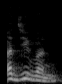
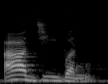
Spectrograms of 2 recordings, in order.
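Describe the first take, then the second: First: अजीवन with a short first a, ajeevan; wrong short a. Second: आजीवन with a long opening aa, aajeevan; correct long aa. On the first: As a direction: clip the opening vowel of अजीवन. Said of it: "अजीवन का कोई मतलब नहीं". (अजीवन को छोटे अ से ग़लत बोलें) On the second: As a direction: stretch the first vowel of आजीवन. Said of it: "हम यहाँ लिखेंगे आजीवन". (आजीवन को लंबे आ के साथ सही बोलें) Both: Shown as a demonstration.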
